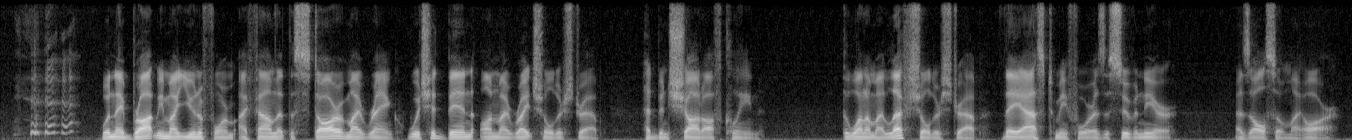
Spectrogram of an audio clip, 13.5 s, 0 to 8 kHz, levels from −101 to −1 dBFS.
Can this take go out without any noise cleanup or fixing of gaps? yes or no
no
